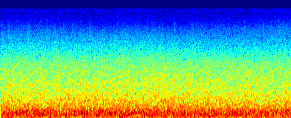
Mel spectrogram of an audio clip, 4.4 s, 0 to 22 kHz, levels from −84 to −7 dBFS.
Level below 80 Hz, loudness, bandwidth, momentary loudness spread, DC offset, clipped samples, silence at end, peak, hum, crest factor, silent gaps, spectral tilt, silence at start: -22 dBFS; -14 LUFS; 11 kHz; 1 LU; under 0.1%; under 0.1%; 0 s; -2 dBFS; none; 12 dB; none; -8.5 dB/octave; 0 s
